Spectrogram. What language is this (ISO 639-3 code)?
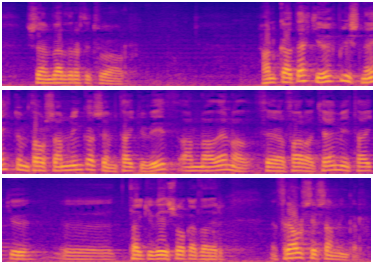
isl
